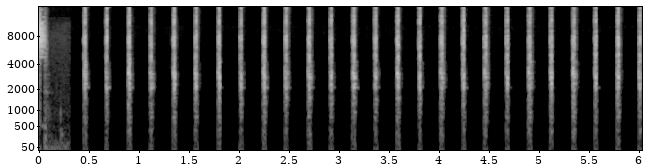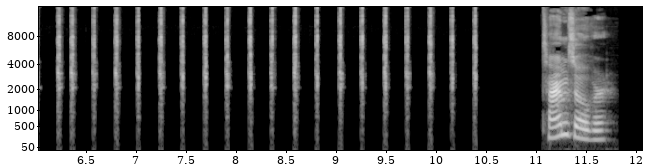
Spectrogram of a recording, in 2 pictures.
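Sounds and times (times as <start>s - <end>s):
countdown timer ticking: 0.0s - 10.5s.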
